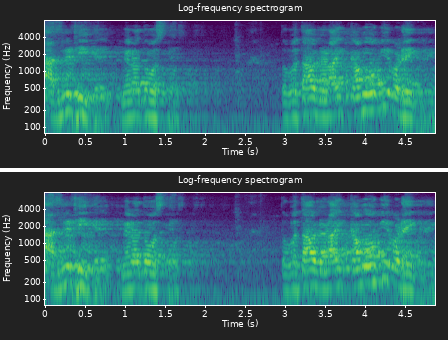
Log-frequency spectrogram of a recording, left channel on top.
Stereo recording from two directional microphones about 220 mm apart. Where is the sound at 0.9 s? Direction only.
45° right (ahead or behind).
